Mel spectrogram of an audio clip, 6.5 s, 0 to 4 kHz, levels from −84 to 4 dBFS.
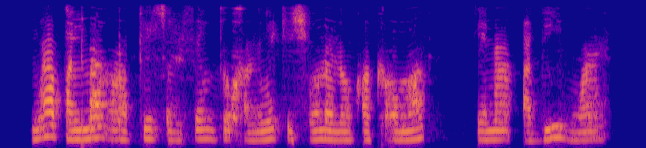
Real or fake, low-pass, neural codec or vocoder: fake; 3.6 kHz; codec, 44.1 kHz, 1.7 kbps, Pupu-Codec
